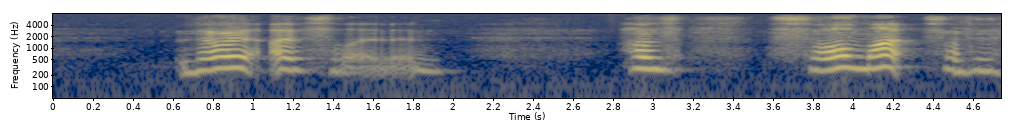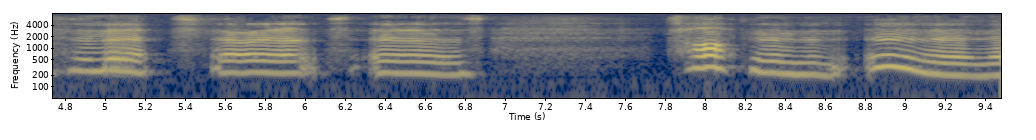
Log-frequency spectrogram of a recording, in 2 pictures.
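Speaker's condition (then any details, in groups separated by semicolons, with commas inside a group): Tongue cancer surgery; most of tongue removed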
